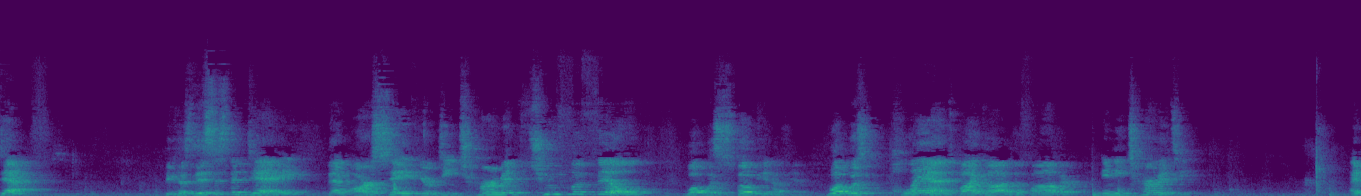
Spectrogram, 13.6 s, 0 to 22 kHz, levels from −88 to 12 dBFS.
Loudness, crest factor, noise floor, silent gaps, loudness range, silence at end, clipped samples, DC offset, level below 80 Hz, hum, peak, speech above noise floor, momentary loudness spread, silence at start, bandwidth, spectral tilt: -32 LUFS; 22 dB; -59 dBFS; none; 4 LU; 0 s; under 0.1%; under 0.1%; -68 dBFS; none; -12 dBFS; 26 dB; 16 LU; 0 s; 16 kHz; -3 dB/octave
